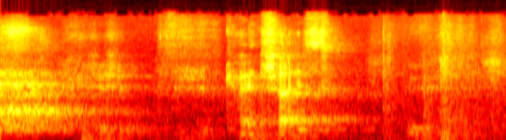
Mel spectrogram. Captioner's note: giggles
